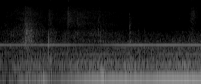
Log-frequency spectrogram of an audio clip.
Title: Whirlpool fridge sound at Lowes vs what Lowes delivered to my house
